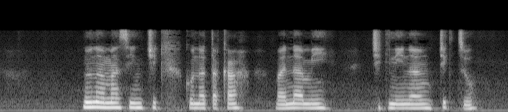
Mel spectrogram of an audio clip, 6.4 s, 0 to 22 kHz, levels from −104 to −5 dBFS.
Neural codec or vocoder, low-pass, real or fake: codec, 16 kHz, 0.9 kbps, LongCat-Audio-Codec; 7.2 kHz; fake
